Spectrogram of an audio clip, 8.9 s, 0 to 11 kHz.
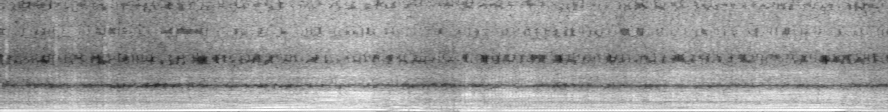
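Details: BMW 327i running lean under load (18–19 AFR, fuel pressure shaky 25–40, intermittent, new AFM): engine pulls up through the revs, eases, climbs again, with a loose knocking/rattling riding on the note. Knock appears when lean and is unaffected by higher-octane fuel.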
